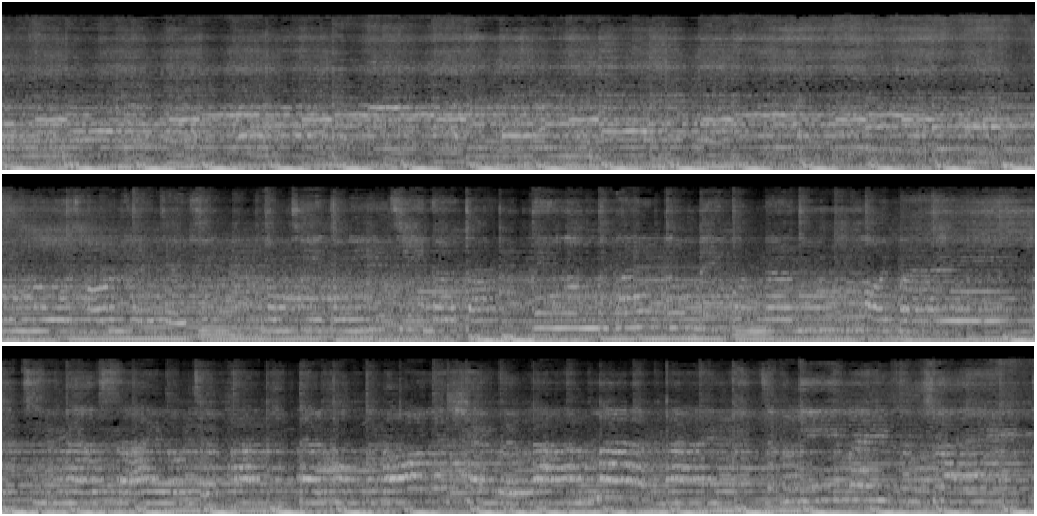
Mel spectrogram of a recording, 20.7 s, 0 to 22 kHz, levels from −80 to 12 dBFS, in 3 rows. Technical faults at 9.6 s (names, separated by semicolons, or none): none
